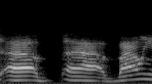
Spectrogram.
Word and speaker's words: Bowie: It's pronounced Bowie, not Bowie, as in Bowie.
